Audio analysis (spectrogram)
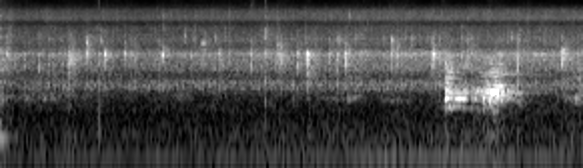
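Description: Garlic paste fries in a pan with a soft, continuous sizzle and crackle, faint and steady with a few brief louder pops near the end, no voices over it.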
